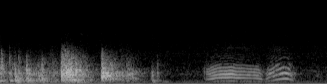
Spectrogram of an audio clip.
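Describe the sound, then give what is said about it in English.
Several heavy hammer blows strike a wooden door to knock it off its hinges, two or three irregular thuds, followed by a couple of drawn-out, meow-like cries. “Hey, what are you trying to do to that door? Take it off the hinges.”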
